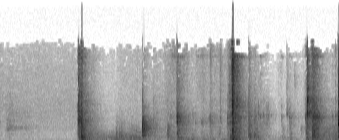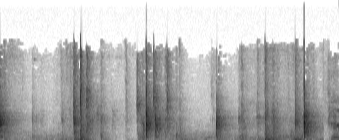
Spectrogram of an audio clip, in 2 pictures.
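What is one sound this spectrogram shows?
A foosball ball knocks sharply against plastic players and the table walls.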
